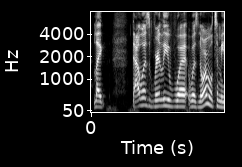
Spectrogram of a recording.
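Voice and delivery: ordinary talk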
